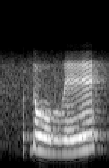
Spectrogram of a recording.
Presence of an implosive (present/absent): present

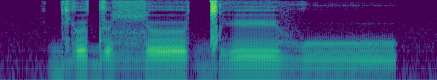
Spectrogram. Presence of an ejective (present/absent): absent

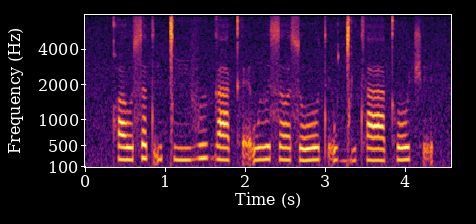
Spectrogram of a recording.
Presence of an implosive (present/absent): absent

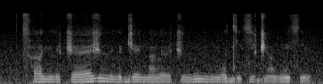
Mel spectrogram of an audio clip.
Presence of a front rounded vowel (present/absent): absent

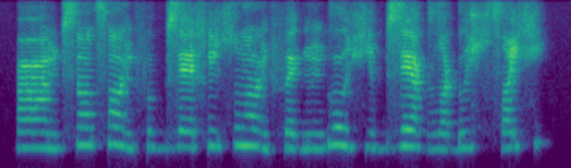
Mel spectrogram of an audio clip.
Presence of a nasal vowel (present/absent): present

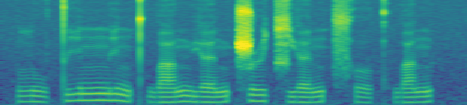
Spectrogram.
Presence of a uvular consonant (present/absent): absent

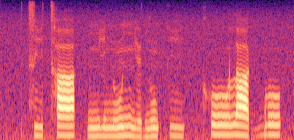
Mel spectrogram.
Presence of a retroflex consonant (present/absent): absent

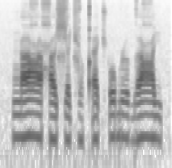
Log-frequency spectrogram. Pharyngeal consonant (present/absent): present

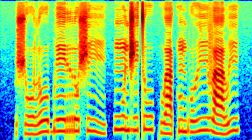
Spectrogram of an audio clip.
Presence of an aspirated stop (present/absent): absent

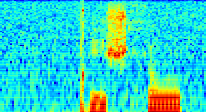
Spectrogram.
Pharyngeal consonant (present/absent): present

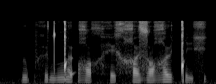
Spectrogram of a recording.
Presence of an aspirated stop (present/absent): absent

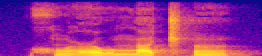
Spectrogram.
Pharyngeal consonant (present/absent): present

